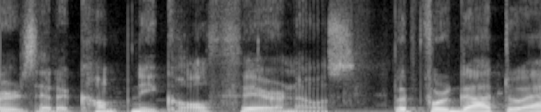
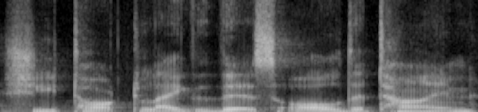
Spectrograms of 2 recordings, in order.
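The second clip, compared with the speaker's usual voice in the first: forced, very low, deep baritone; 7 semitones lower, 7 dB quieter than usual. Describing a company founder's manner of speaking: Elizabeth Holmes deep baritone voice. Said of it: "she had a deep baritone voice".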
